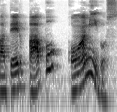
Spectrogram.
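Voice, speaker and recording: A man talks with a Japanese accent at a medium pitch. Vocal fry colors his voice. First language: Japanese (speaking Portuguese). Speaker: Japanese teacher. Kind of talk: online language lesson.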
